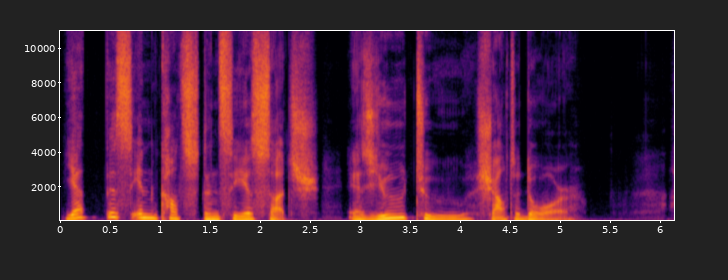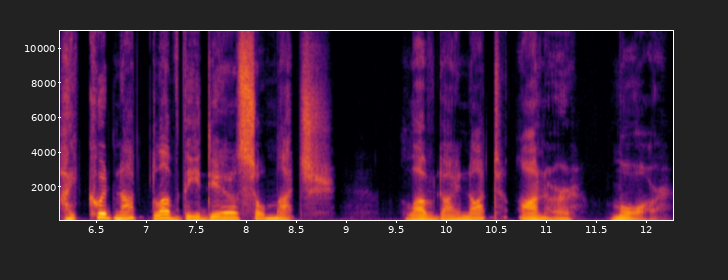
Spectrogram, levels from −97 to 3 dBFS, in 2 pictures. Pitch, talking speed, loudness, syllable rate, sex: 145 Hz, 110 wpm, -20 LUFS, 3.2 syllables/s, male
